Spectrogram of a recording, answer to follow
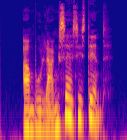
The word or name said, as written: ambulanceassistent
